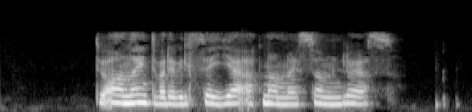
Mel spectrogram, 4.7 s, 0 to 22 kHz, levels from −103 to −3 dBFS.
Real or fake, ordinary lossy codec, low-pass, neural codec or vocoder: real; AAC, 64 kbps; 7.2 kHz; none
